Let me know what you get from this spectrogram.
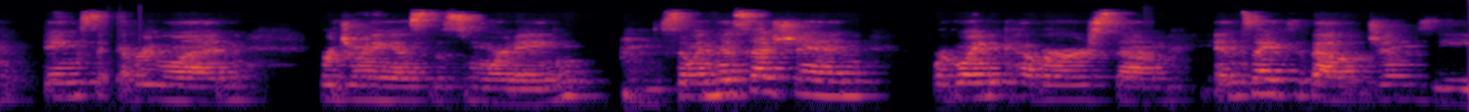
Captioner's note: cough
